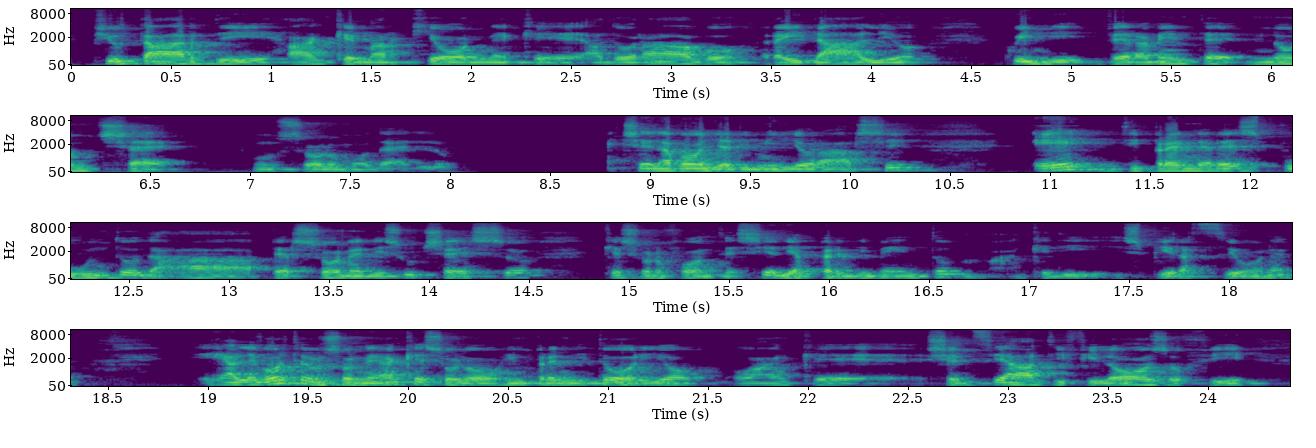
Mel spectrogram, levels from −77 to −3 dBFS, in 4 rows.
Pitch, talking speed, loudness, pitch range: 100 Hz, 125 wpm, -22 LUFS, 95-115 Hz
